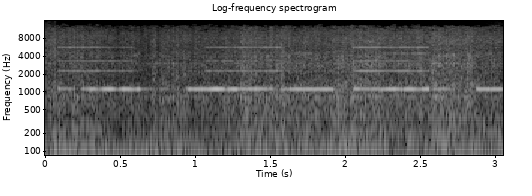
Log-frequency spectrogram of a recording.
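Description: An armored truck backs up, its reversal alarm sounding a steady series of loud, repeating beeps over a constant low engine rumble, with no one talking.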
